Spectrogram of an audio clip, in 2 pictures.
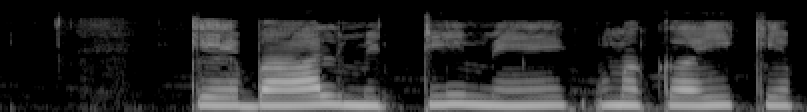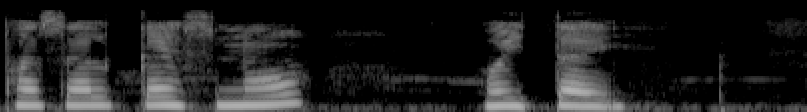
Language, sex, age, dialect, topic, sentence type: Maithili, female, 25-30, Angika, agriculture, question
